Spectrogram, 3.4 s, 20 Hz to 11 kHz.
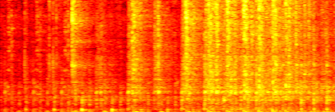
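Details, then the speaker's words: ET 110 single-cylinder diesel running with a sharp, regular metallic knock and white smoke; piston pin knock with scored cylinder liner. First suspicions were a broken con-rod bearing or a melted crank bearing. ">>มันเสียงเหมือนลูกสูบโจรหัว>>อ่ามันมันจะมี2อย่างนะที่สันธิษฐานเอาเบาก่อนบูทใบก้านพังนะครับกับข้อเหวี่ยงชาบละลาย>>มันดังผิดปกติเลยอ่ะ"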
